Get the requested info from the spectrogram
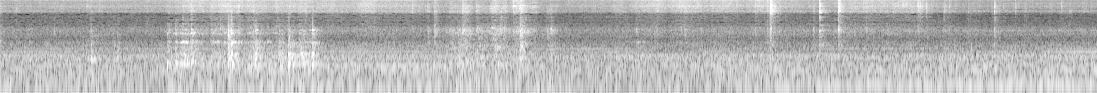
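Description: Metal spoon and pans knocking and clanking against each other in a few sharp, scattered knocks as polenta is served and a sauté pan is handled. Underneath runs the steady low hum of commercial kitchen ventilation.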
